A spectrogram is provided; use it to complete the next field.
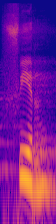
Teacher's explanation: Ila firuna fir ro sukun dibaca tarqik karena sebelumnya baris kasrah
